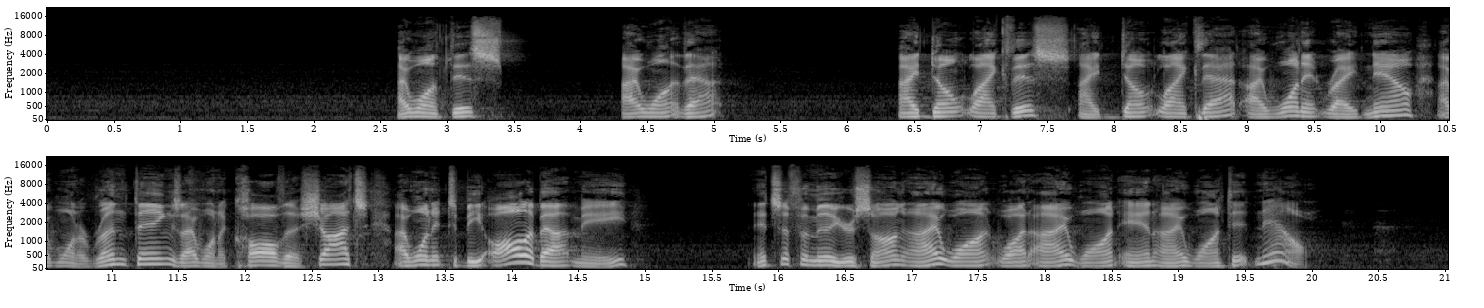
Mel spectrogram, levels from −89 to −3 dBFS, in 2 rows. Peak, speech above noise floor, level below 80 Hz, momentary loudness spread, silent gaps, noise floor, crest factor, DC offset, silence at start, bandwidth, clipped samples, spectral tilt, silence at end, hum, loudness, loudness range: -10 dBFS; 41 dB; -64 dBFS; 8 LU; none; -70 dBFS; 22 dB; under 0.1%; 2.6 s; 16.5 kHz; under 0.1%; -4 dB/octave; 1.05 s; none; -28 LUFS; 4 LU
